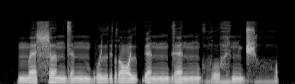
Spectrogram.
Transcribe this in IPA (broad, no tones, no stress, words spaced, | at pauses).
mɛɬəndɛn mbulʲrɔlʲɠɛn ŋɡɛnŋɡɔ̤ lˠe̤nd͡ʒɔ̤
